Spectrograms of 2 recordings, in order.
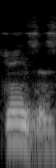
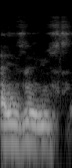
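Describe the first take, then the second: First: The name is pronounced with English sounds. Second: The name is pronounced with Spanish sounds. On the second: "Spanish um"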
